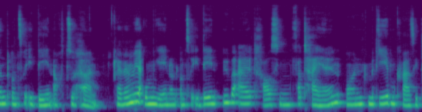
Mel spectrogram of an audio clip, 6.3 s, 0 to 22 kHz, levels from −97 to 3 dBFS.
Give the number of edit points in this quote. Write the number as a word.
one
